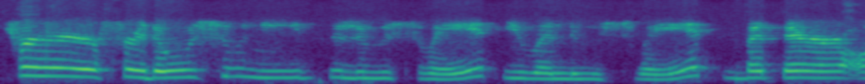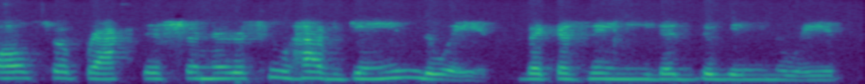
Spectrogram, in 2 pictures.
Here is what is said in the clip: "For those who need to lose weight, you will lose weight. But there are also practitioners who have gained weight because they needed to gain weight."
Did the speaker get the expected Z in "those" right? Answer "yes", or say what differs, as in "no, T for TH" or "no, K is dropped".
no, S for Z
